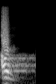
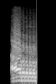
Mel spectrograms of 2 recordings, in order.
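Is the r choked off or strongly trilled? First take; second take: choked off; strongly trilled. First: The r is pressed and barely sounds. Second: The r is released with strong trilling. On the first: "Kalau terlalu ditekan nggak keluar" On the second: "terlalu dilepas banyak getaran"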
